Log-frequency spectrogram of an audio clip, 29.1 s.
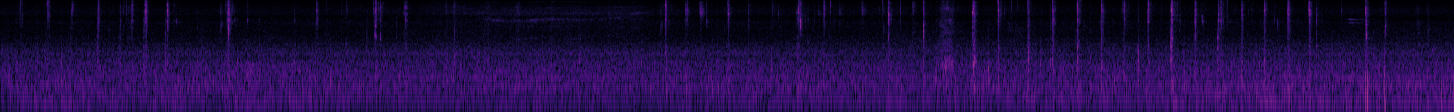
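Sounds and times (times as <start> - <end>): person chewing with mouth smacking: 0.3 - 3.6, 4.4 - 5.2, 5.8 - 8.2, 13.2 - 26.4.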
